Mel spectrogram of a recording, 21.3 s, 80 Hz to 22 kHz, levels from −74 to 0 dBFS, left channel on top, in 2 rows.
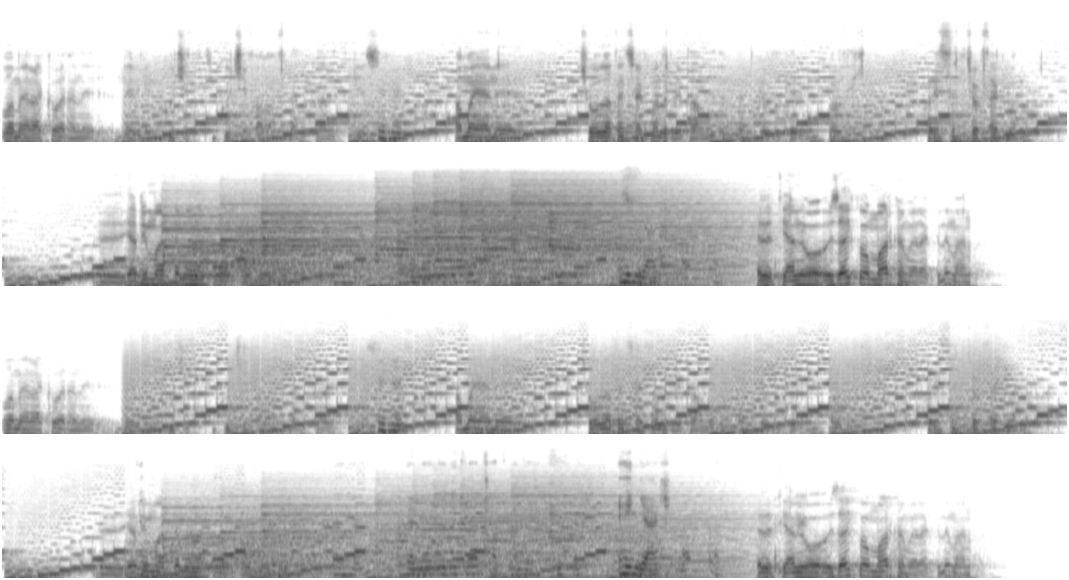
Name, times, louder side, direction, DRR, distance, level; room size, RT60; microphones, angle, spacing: voice 1, 0.0-3.8 4.5-5.3 5.8-8.6 9.0-10.3 11.5-13.6 16.8-17.1 18.2-20.3, left 2 dB, 85° left, 1.4 m, -31 dB
sound 1, 1.2-17.2, right 2 dB, 50° right, 3.0 m, -31 dB
voice 2, 3.7-4.1 12.0-12.1 14.0-14.4 14.7-16.5 16.8-17.9 18.6-18.7, right 3 dB, 85° right, 1.1 m, -30 dB
sound 2, 12.2-18.5, left 5 dB, 35° left, 0.8 m, -27 dB
23.0 x 21.0 x 6.8 m
head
